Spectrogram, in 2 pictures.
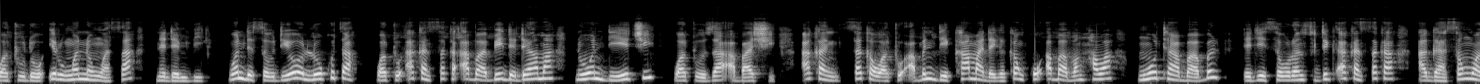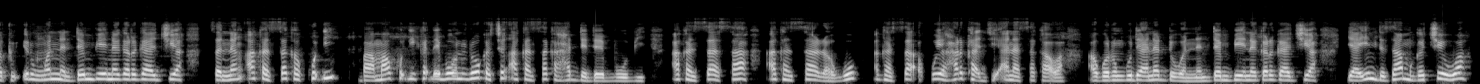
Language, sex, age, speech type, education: Hausa, female, 30-45, spontaneous, tertiary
